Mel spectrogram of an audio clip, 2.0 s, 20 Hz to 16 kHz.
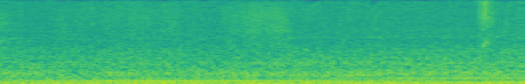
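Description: A Mk5 VW Golf GTI Edition 30 engine jitters and strains in third gear, a steady loud low rumble with an uneven, wavering drone and no voices.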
